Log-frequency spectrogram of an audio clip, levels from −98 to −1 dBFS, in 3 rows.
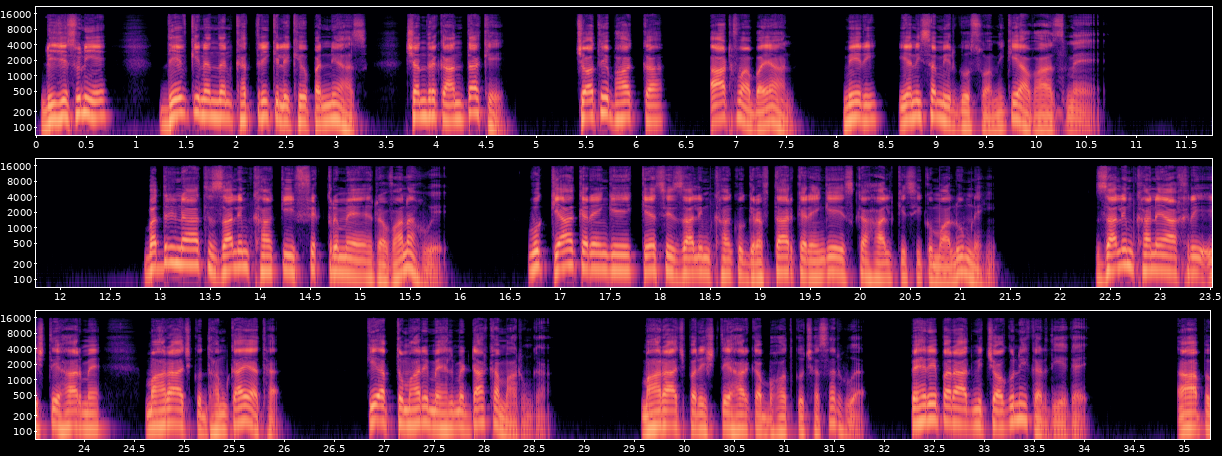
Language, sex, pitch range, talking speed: Hindi, male, 100-150 Hz, 130 wpm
